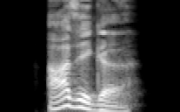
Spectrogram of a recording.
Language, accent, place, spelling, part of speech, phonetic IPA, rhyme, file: German, Germany, Berlin, aasige, adjective, [ˈaːzɪɡə], -aːzɪɡə, De-aasige.ogg
- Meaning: inflection of aasig: 1. strong/mixed nominative/accusative feminine singular 2. strong nominative/accusative plural 3. weak nominative all-gender singular 4. weak accusative feminine/neuter singular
